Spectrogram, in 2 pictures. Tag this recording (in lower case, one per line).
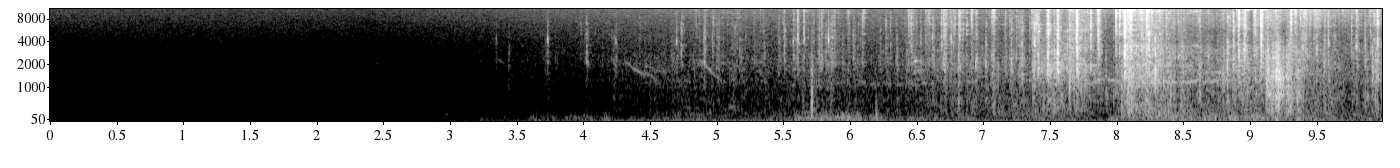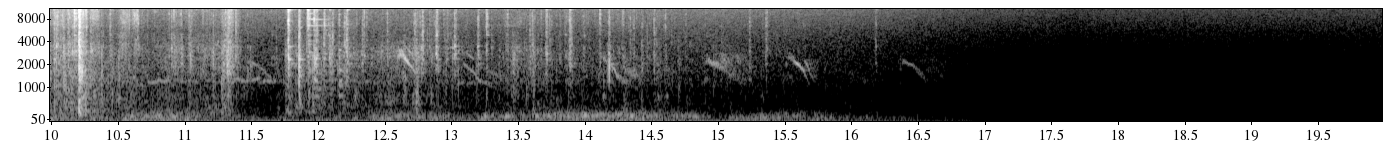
vehicle
bicycle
